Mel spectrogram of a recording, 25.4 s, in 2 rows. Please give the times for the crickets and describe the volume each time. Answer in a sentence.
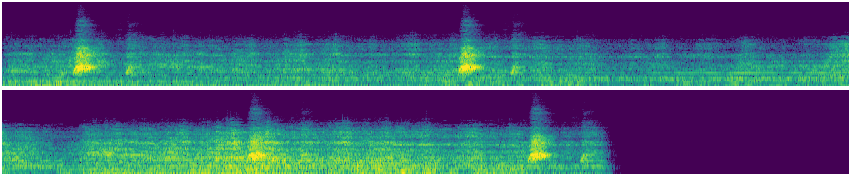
You can't hear the crickets here.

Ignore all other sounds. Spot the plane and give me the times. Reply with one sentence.
The plane can be heard from 0.0 to 21.8 s.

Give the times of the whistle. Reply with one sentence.
You can't hear the whistle here.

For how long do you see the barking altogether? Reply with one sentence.
The barking can be heard for 4 seconds in total.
